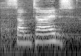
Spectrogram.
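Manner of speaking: normal talking voice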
